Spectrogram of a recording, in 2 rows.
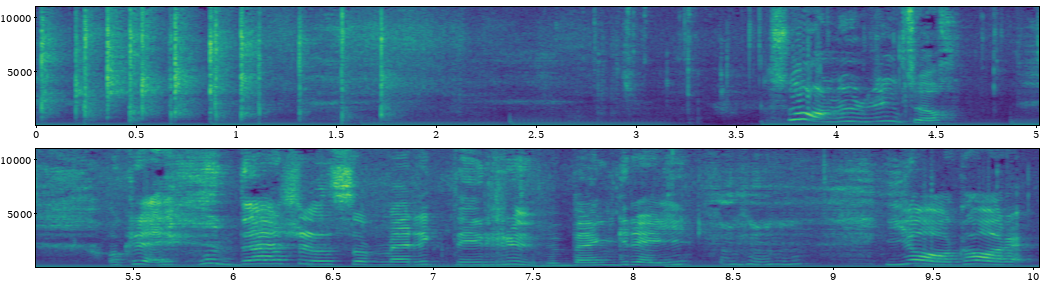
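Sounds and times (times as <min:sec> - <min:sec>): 
one or two people clapping hands: 0:00.0 - 0:02.2
steady low hum: 0:00.0 - 0:10.0
speech: 0:03.7 - 0:04.7, 0:05.4 - 0:10.0
laughter: 0:08.4 - 0:08.9.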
